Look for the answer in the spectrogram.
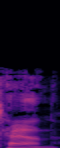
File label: "tan", us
